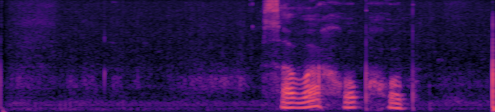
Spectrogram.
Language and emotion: Russian, neutral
